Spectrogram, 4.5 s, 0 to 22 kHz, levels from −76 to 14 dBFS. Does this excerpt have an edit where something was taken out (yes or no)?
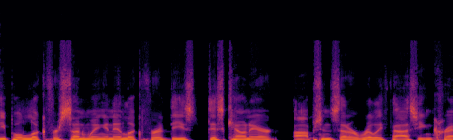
no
